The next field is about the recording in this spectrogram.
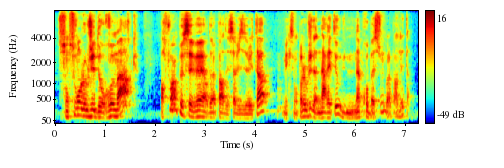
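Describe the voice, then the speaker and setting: A man's voice: on the low side, very animated, quick pace, creaky, darkish tone. A man presenting a conversational legal explainer as a lawyer, reasoning methodically and setting out nuances point by point.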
